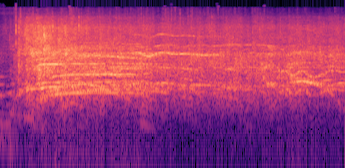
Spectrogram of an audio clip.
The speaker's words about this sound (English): Okay, that was maybe because I asked them to applaud for a sound check with our engineer, Christian.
